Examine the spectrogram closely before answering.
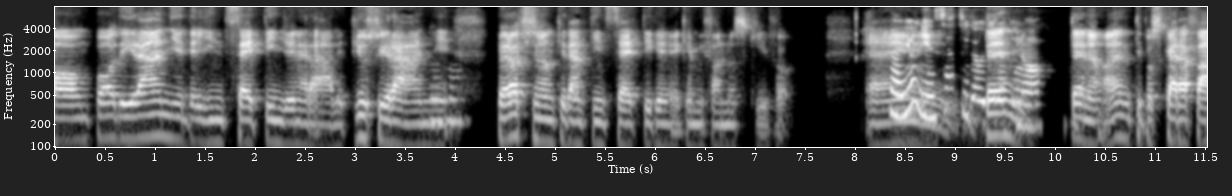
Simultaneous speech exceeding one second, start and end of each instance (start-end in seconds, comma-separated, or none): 8.3-9.9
